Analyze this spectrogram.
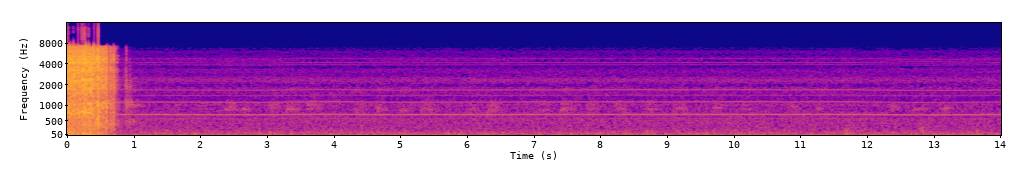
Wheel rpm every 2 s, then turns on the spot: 50, 0, 0, 0, 0, 0, 0.
none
